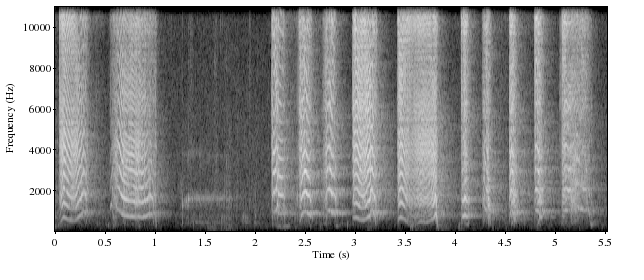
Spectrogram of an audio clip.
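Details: Shrill wavering squeals from a 2014 sable merle Border Collie litter of Koda and Skye, long drawn cries at first, then a string of shorter arched squeaks in rapid succession.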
